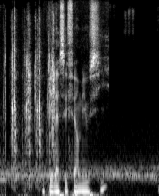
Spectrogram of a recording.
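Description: A man talks quietly into a close microphone.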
